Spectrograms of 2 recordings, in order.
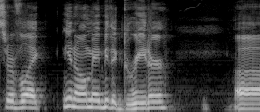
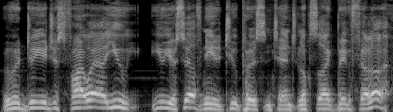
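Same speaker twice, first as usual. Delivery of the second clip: a fussing merchant eager to help; fussy shopkeeper Gremag. Acted. GM voices Gremag selling tent.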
